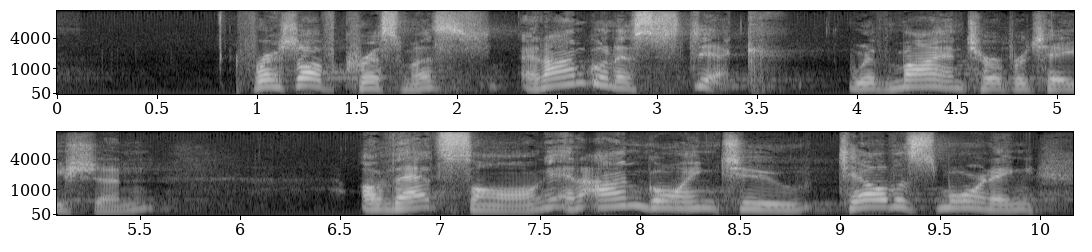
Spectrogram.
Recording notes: At Redeemer Presbyterian Church in Charleston, SC.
